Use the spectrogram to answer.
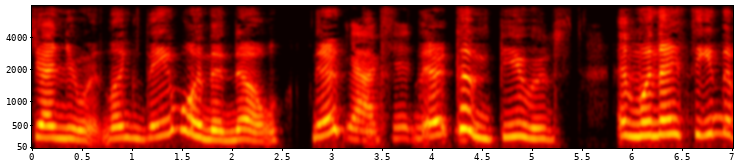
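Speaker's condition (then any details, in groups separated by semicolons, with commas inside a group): Cerebral palsy; speaks differently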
